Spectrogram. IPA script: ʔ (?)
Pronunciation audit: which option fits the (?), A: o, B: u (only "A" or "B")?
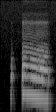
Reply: A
